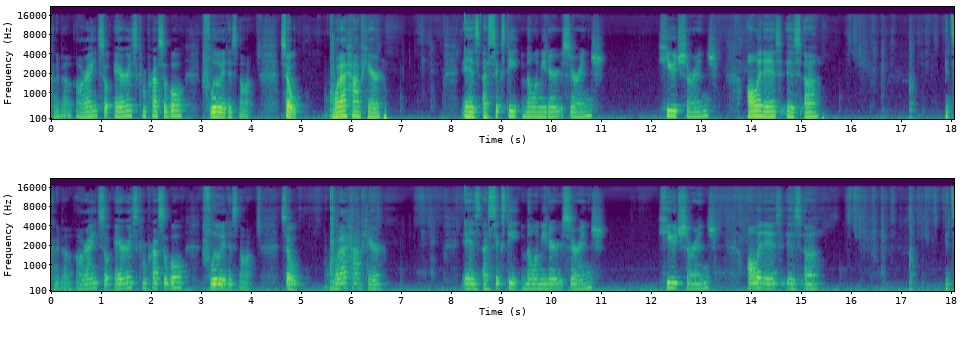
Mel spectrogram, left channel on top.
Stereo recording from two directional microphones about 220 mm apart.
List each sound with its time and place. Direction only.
0.0 s speech: 30° left (ahead or behind)
4.3 s a sound: 50° left (ahead or behind)
5.7 s speech: 50° left (ahead or behind)
7.8 s speech: 40° left (ahead or behind)
12.2 s speech: 30° left (ahead or behind)
13.8 s speech: 40° left (ahead or behind)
